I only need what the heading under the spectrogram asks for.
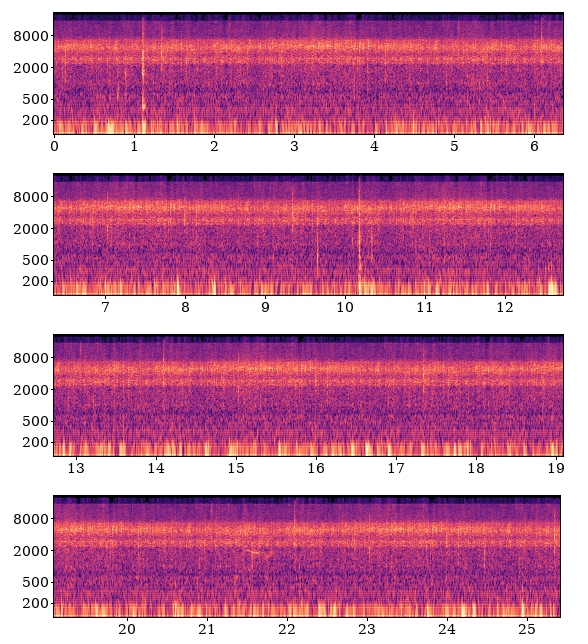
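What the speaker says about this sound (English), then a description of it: "But I love cooking baked berries on the fire." Baked berries cook over a fire in Palworld with a steady, even sizzle like frying. It stays constant throughout at moderate volume, and no one speaks.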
